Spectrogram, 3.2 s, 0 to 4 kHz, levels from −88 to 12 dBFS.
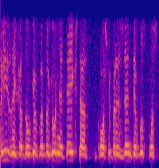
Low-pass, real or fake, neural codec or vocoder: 3.6 kHz; real; none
